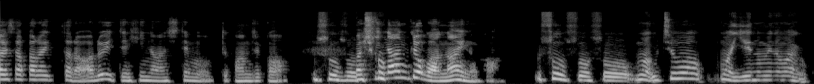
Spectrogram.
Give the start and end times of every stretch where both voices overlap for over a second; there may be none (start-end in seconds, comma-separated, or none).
none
